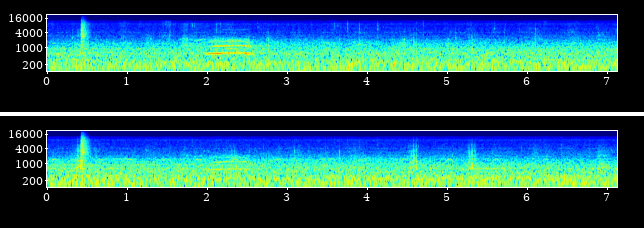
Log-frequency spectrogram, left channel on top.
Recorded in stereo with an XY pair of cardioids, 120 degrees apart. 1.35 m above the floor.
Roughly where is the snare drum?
Ahead right.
